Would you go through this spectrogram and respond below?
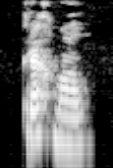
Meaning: starch, amylum
- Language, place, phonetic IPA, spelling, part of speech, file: Russian, Saint Petersburg, [krɐxˈmaɫ], крахмал, noun, LL-Q7737 (rus)-крахмал.wav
